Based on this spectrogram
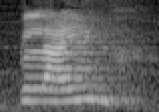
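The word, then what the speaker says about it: climb: क्लाइंब इसमें भी एम भी साथ आए, क्लाइंब B will be silent, B बहुत लाइट आएगा.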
